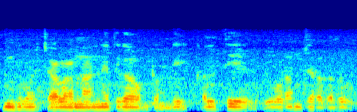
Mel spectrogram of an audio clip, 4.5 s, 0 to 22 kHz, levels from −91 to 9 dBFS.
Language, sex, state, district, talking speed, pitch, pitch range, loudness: Telugu, male, Andhra Pradesh, Anantapur, 120 wpm, 95 Hz, 95-100 Hz, -19 LUFS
